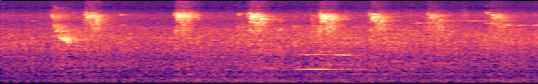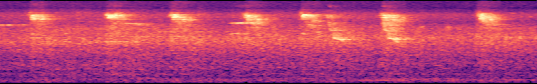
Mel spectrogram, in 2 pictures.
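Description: A bird calling over and over in short, high, falling chirps, about two a second, over a steady low background hum.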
